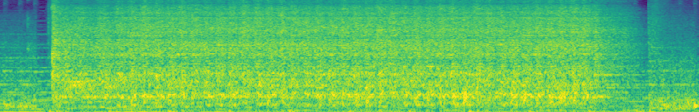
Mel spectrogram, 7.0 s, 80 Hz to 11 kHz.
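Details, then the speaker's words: V8-swapped Mazda MX-5 (Bullet Roadster), first start attempt in over a year. About six seconds of even cranking with no firing: cranks, no start. Fuel pump never heard priming; a vacuum line was left off. "All right. It has been a while. I've never disconnected the fuel pump before, but at the same time, I never hear it actually prime. I must have not got something connected with the fuel."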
